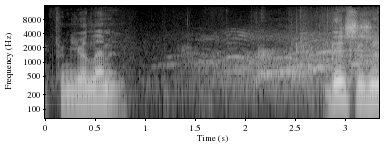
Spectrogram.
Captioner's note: applause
